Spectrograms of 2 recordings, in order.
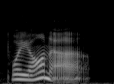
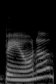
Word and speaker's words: Bayona: Boyona. Did I say that right? – I think it's Bayona, but Bayona. I'm not entirely sure.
